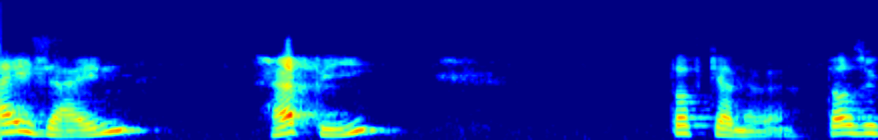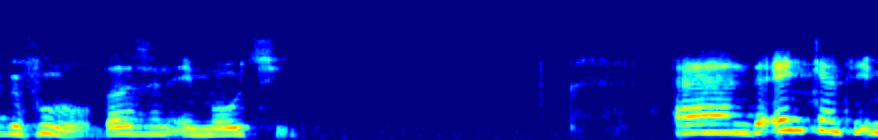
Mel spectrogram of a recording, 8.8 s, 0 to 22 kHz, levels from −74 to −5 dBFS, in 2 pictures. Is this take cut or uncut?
uncut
